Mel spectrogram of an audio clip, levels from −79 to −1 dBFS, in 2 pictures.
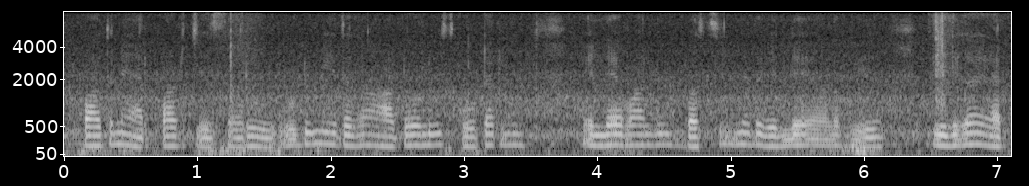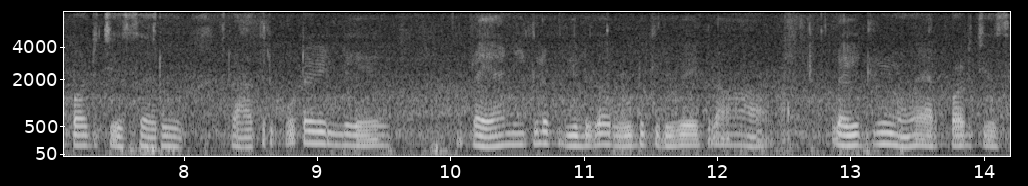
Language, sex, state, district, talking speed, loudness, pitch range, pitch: Telugu, female, Andhra Pradesh, Srikakulam, 120 wpm, -23 LUFS, 155-180 Hz, 170 Hz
